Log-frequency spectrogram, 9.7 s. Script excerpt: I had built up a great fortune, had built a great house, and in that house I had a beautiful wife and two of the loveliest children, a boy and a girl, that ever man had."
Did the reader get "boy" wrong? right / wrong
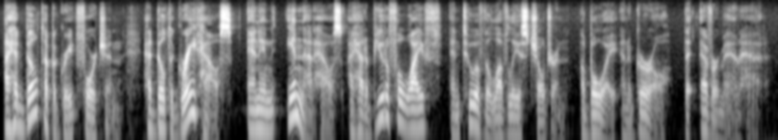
right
